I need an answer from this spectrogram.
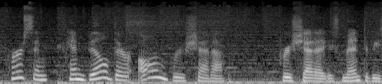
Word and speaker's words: bruschetta: Bruschetta, pronounced bruschetta, is an Italian appetizer or antipasti that starts with a base of toasted or rolled bread.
